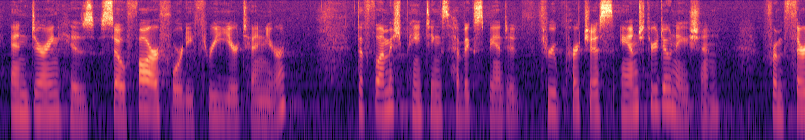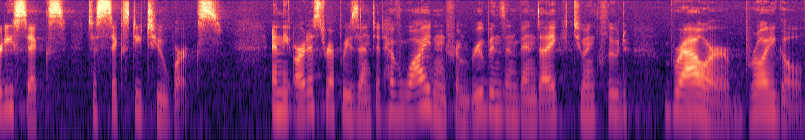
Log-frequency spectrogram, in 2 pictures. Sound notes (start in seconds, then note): none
